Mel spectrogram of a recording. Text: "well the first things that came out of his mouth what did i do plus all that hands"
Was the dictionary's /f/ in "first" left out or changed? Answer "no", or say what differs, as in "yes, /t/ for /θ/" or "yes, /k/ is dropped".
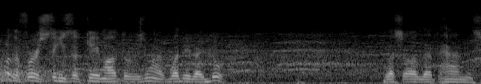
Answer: no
